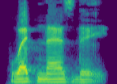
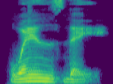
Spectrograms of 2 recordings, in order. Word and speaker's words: Wednesday: tivesse ouvido a palavra ela provavelmente arriscar alguma coisa do tipo wednesday né que simplesmente é um som que não existe o d não existe nessa palavra o d depois do e ele fica somente como wednesday wednesday wednesday Ok igualzinho tá escrito na transcrição fonética essa palavra Alguém já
